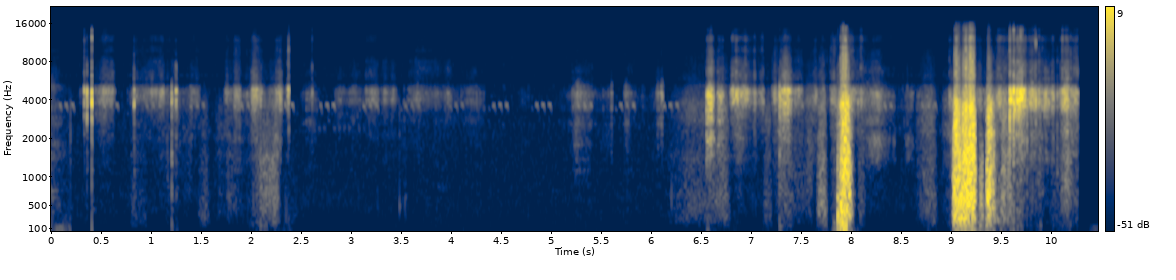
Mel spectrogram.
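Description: A bear nosing and pawing at a trail camera, heard through the camera's own microphone: scattered scrapes and clicks of fur and claws on the housing, a sharp knock about eight seconds in, then a loud rubbing rush as its fur presses over the camera near the end.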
